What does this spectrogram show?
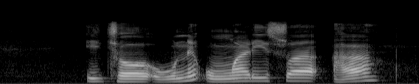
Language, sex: Venda, male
